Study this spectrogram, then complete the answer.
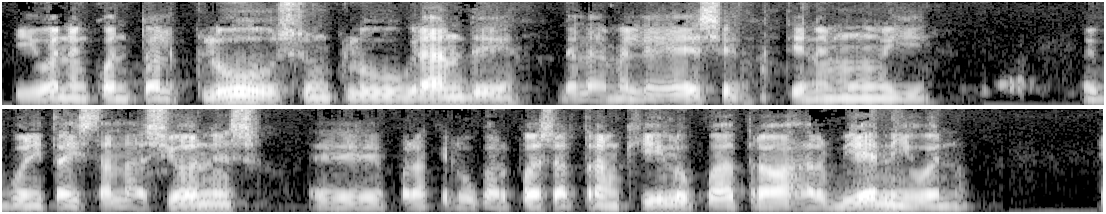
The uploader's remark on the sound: LA Galaxy Press Call. LA Galaxy Media Conference Call.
